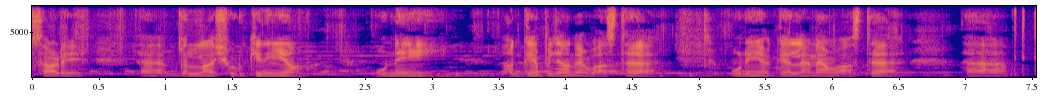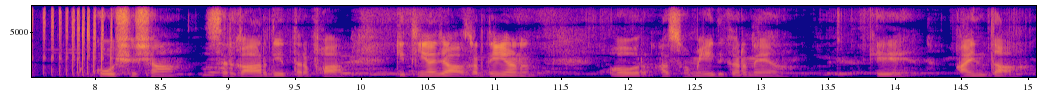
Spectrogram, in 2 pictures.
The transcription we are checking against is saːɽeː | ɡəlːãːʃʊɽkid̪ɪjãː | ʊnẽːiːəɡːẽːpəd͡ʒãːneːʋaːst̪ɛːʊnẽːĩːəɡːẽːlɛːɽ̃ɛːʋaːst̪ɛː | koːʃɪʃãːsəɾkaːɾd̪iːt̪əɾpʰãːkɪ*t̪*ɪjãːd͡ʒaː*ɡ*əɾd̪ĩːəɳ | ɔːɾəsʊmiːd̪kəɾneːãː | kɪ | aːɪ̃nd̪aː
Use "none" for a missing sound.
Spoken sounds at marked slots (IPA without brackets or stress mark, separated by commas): t̪, k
